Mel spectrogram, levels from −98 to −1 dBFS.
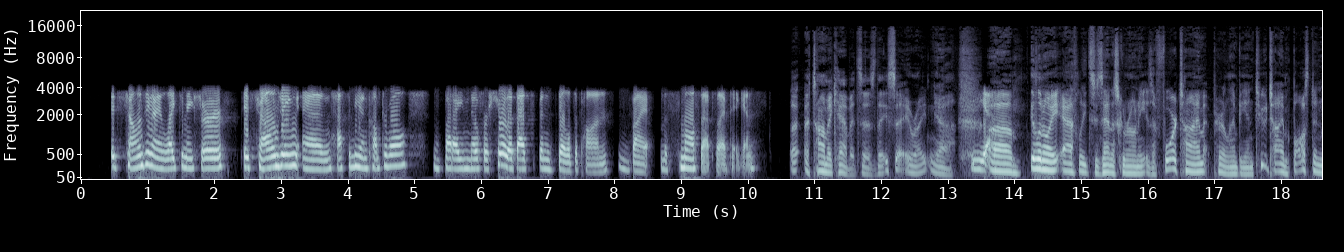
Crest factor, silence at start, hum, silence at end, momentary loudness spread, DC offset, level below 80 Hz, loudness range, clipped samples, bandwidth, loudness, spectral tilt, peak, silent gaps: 18 dB; 0.45 s; none; 0 s; 15 LU; under 0.1%; -58 dBFS; 8 LU; under 0.1%; 16 kHz; -23 LUFS; -6 dB/octave; -6 dBFS; none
